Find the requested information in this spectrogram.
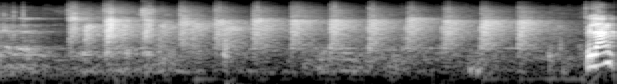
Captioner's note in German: Beifall bei der FDP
